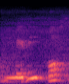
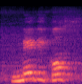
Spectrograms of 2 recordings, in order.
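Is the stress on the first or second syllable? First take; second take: second; first. First: The stress is on the second syllable. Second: The stress is on the first syllable. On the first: I am giving medication. "si estoy medicando" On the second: A person who practices medicine. "si me refiero a quien ejerce la profesión"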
